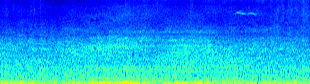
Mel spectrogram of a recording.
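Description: Steady low rumble of road traffic.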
